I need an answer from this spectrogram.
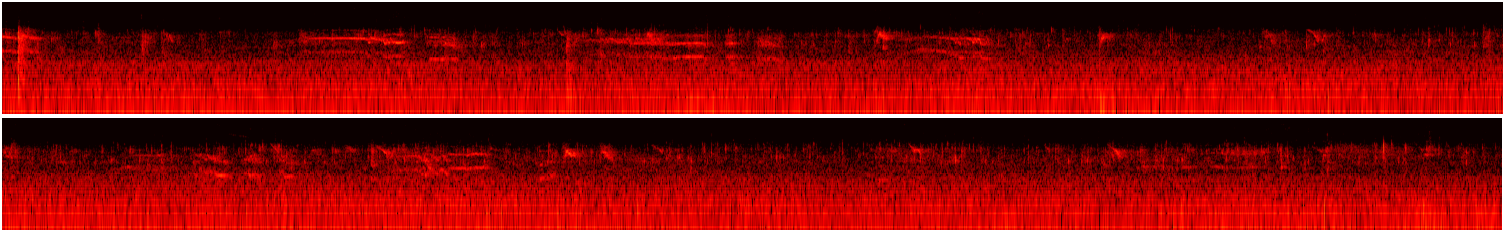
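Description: Garden birds chirping and calling on and off, short curved notes scattered throughout, over a steady faint trickle of water.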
